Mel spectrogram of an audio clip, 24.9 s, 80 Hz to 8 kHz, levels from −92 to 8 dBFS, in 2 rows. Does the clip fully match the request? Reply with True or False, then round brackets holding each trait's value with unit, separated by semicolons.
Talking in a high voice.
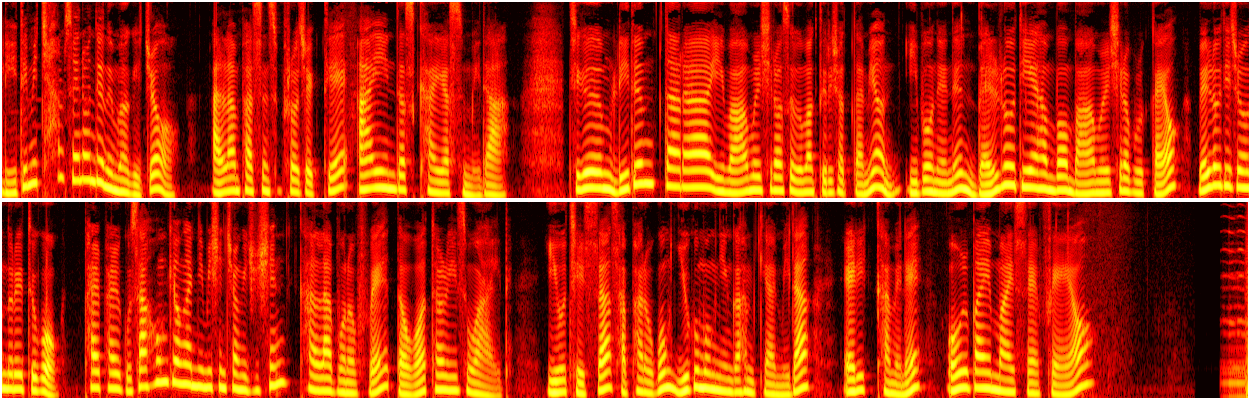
True (195 Hz)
